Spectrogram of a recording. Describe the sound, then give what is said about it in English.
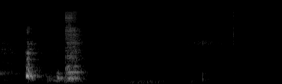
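A single sharp sneeze with a quick inhale before the burst, slightly off-mic, followed by a couple of seconds of faint rustling and breathing. “Thank you for not sneezing into the microphone.”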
